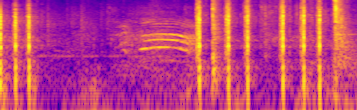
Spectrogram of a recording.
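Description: Rapid gunfire in a video game: two sharp shots, a pause, then a fast irregular string of loud close cracks, with a voice speaking briefly between bursts.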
